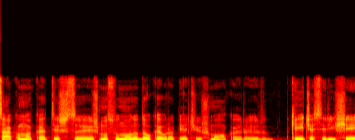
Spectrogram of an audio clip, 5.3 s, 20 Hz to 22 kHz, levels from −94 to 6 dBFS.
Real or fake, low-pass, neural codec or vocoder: real; 9.9 kHz; none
